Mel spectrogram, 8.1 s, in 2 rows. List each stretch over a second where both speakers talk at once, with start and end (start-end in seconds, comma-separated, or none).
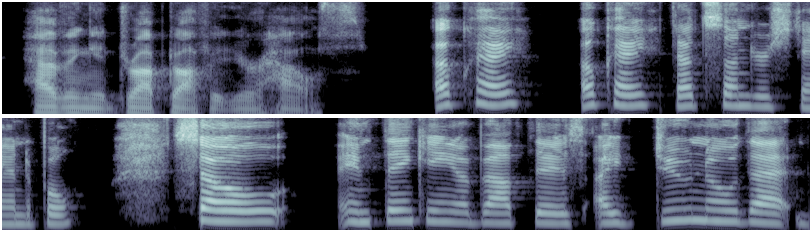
none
